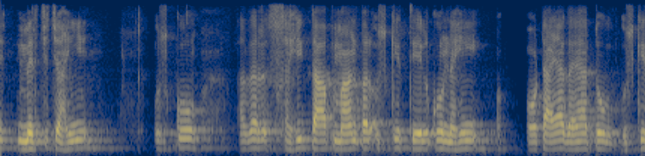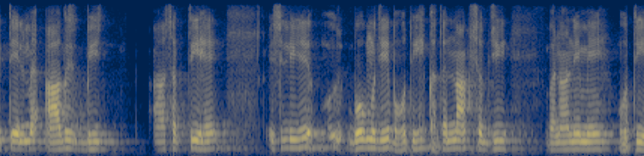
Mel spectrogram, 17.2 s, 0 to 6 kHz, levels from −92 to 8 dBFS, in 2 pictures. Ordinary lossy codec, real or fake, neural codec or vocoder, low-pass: none; fake; codec, 16 kHz, 8 kbps, FunCodec, trained on Chinese and English, 25 frames a second; 5.4 kHz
